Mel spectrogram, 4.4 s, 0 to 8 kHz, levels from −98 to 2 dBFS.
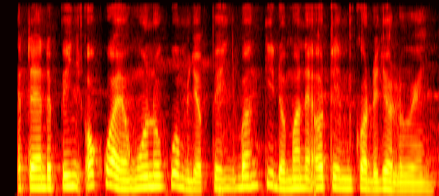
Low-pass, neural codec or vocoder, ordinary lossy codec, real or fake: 7.2 kHz; vocoder, 44.1 kHz, 128 mel bands, Pupu-Vocoder; none; fake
